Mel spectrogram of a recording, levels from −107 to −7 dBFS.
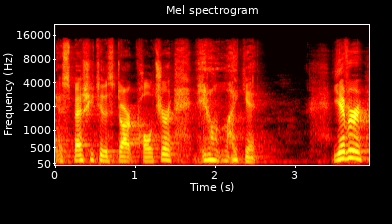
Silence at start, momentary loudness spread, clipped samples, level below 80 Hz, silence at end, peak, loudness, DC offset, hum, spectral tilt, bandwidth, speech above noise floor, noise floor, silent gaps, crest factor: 0 s; 13 LU; under 0.1%; -78 dBFS; 0 s; -12 dBFS; -31 LUFS; under 0.1%; none; -4 dB/octave; 15 kHz; 38 dB; -69 dBFS; none; 20 dB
